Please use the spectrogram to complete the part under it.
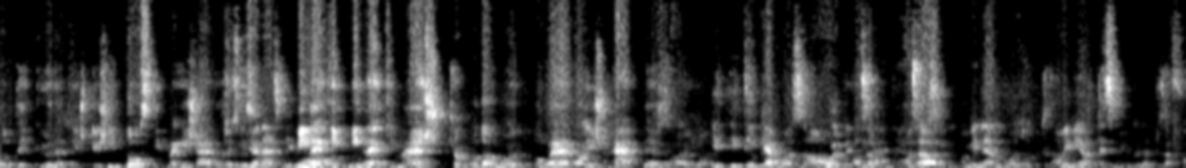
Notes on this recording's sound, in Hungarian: Az új helyszín miatt. A technikai nehézségek sajnos megtaláltak minket ezen a kísérleti adáson.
